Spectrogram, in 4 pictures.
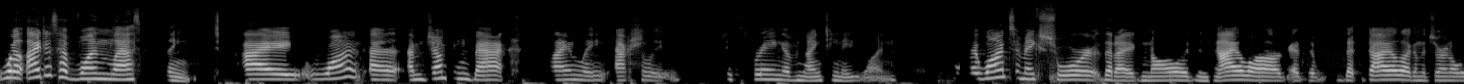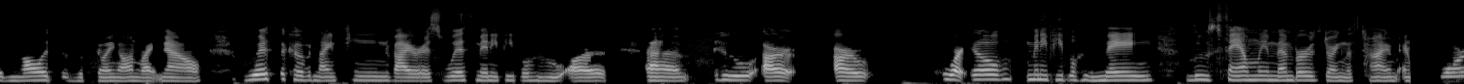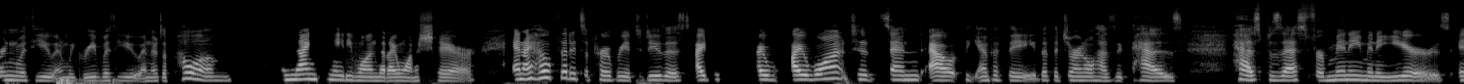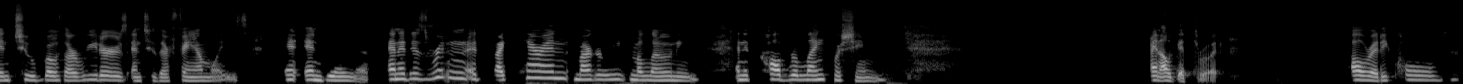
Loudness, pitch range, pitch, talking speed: -26 LUFS, 180-225 Hz, 200 Hz, 155 wpm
